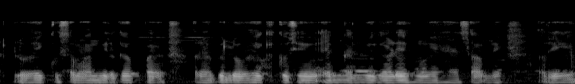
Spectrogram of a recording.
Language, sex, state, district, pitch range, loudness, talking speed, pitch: Hindi, male, Bihar, Saran, 95-100 Hz, -33 LUFS, 230 wpm, 95 Hz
